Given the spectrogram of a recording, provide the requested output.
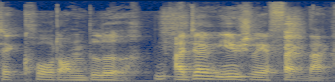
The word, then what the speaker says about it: cordon bleu: I pronounce it cordon bleu.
